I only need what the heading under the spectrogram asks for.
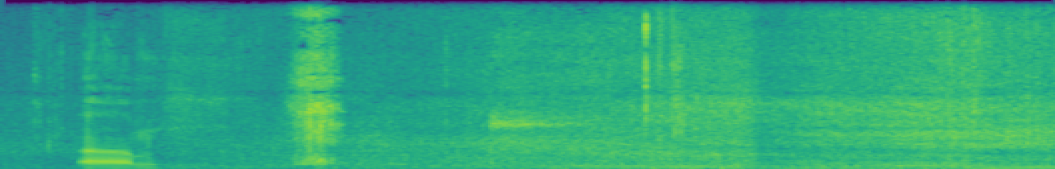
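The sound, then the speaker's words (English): Cars rush past from every direction on a busy street as someone tries to cross, a steady roar of traffic that swells and fades, with a brief horn-like tone near the start. “There's fucking cars coming from every which way.”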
